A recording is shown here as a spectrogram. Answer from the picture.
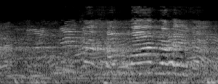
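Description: Children's voices: a child's high, raised voice calls out over the murmur of a large crowd of children.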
